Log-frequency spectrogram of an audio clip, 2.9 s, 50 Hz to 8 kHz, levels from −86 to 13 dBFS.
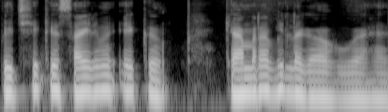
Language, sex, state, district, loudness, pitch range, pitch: Hindi, male, Jharkhand, Palamu, -16 LUFS, 105-130 Hz, 120 Hz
